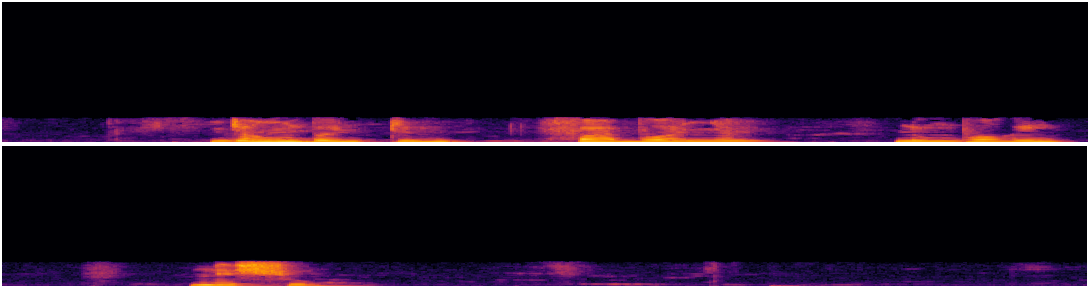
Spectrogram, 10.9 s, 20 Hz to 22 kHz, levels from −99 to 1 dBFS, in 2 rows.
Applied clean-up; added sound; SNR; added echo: none; none; none; none.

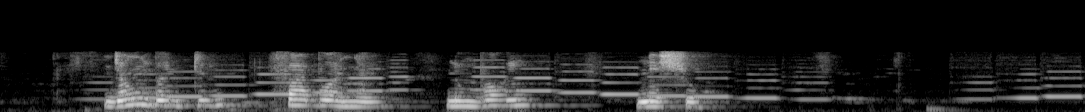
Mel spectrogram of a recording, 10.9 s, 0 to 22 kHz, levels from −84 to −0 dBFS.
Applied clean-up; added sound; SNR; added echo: none; Wind instrument, woodwind instrument; 11 dB; reverberation time 0.4 s.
